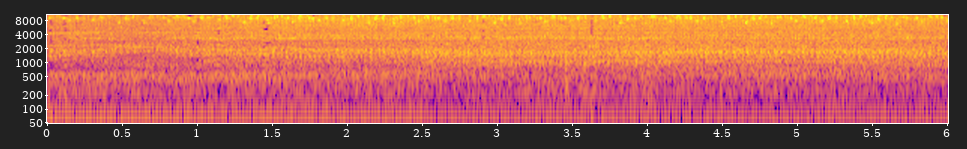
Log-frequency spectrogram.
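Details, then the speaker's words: 2007 Audi A4 2.0 turbo at a smooth even idle with a light top-end tick, no stumble, started right away after water-damaged relays under the ECM were replaced to fix a no-crank no-start. "now here you go no problem at all the car start it right away"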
